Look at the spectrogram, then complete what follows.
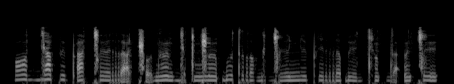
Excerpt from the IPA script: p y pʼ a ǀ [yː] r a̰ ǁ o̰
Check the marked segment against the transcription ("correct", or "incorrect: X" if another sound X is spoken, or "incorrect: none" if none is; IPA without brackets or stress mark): incorrect: ʏː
